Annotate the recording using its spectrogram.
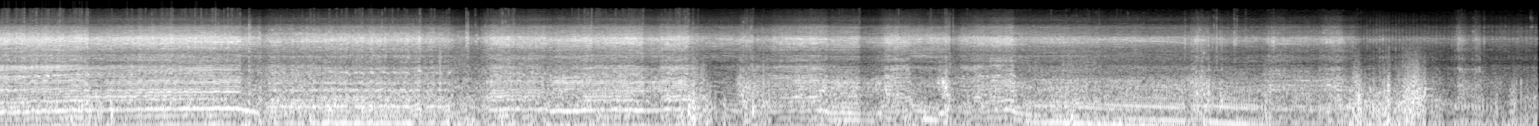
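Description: An all-terrain vehicle engine roars close by, rising and falling as it revs.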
